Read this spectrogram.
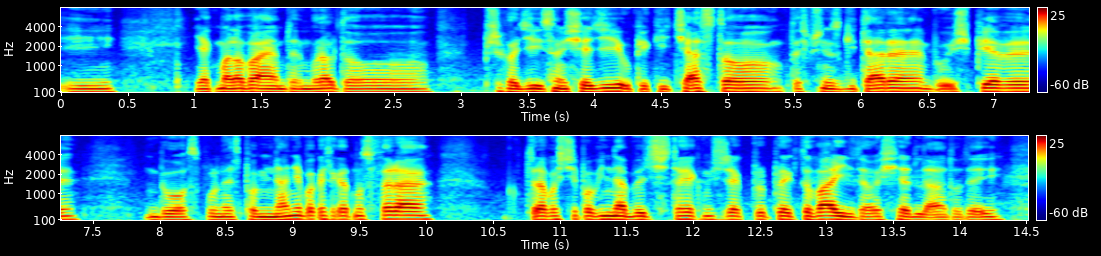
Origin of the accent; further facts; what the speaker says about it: Warsaw, Masovian Voivodeship, Poland; ja mieszkam na Żoliborzu od urodzenia właściwie prawie.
